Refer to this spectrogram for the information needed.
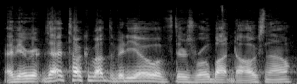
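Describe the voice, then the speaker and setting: Fast-talking, animated man trading wisecracks. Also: medium pitch, vocal fry. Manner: wisecracking, quick interjections. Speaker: podcast co-host. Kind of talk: casual banter.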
